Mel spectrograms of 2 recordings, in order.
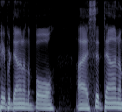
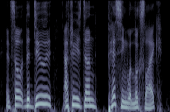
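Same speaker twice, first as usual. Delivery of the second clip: ordinary talk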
